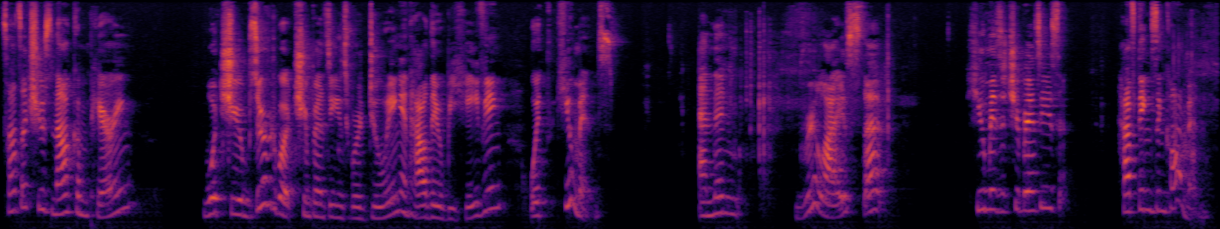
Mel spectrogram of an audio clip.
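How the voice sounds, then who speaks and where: A woman's high-pitched, pushed, bright voice reads a picture book aloud to young children. As a kindergarten teacher, she pauses to think aloud and explain the author's and illustrator's work, and she slows down to emphasize key story lines.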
